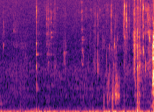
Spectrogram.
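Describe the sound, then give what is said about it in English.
Quiet sips of a For the Girls Martini: soft wet slurps and small mouth and liquid sounds over a few seconds, with a louder swallow-like burst at the end and no talking. “We all have tried this already, so but we're gonna take a sip and pretend it's the first time.”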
